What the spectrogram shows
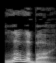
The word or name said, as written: lullaby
